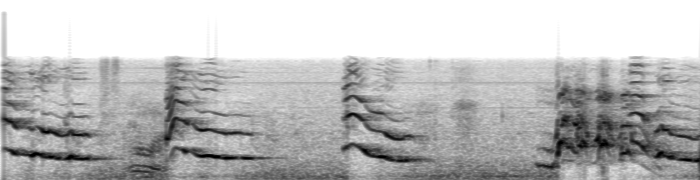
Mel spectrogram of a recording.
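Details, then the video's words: Young female Vizsla puppy who has just learned to use her voice, answering her owner back: a series of high, bending whines that slide downward, separated by short pauses, ending in a rougher burst of yips. "Vizsla Pup, Honey, Talks Back"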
